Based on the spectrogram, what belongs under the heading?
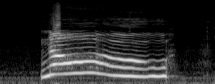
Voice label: dramatic no

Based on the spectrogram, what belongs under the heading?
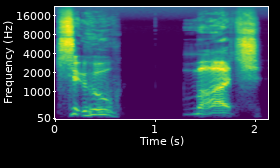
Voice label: Knight Overwhelmed

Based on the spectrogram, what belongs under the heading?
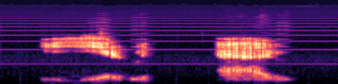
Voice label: monster dialog

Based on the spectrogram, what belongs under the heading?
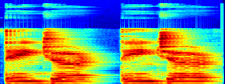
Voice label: robot voice

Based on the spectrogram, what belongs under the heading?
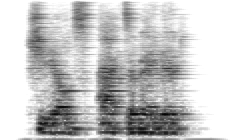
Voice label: shields activated; Video Game Announcer; DROID

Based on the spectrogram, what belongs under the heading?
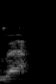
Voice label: booleh, silly sound effects

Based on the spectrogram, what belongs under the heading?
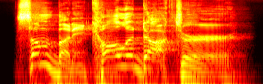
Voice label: somebody call a doctor, video game announcer; BANTER MAN

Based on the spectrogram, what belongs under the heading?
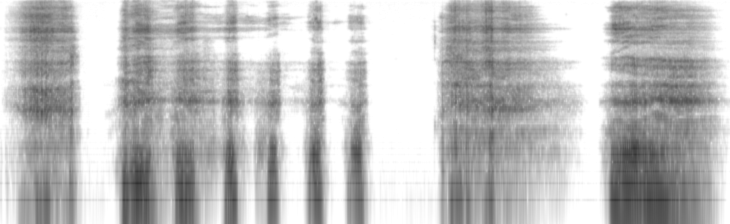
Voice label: Dragon Taunt

